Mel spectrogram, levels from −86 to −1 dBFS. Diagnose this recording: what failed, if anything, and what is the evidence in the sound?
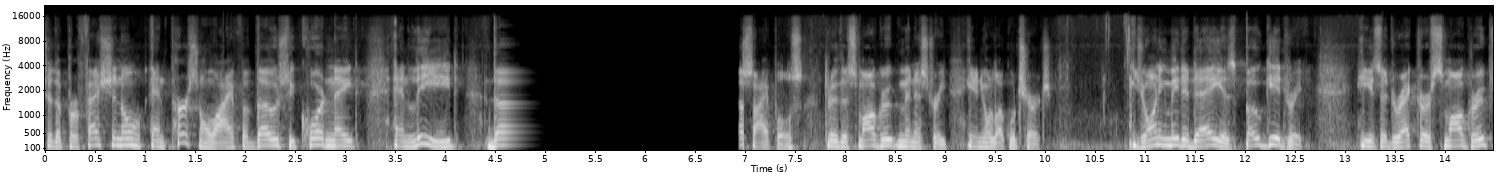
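Gain pumping throughout: the gain swings by about 20 dB, ducking under loud syllables, likely a fast limiter fighting excessive mic gain.

Long network dropout from 4.55 to 7.00 s: a brief fading fill, then about 2 s of silence. Roughly 1.6 s of speech is likely lost on the network.

Jitter buffer speed-up from 7.15 to 11.81 s: the speech runs at 116% speed with unchanged pitch as the buffer trims about 0.7 s of backlog.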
